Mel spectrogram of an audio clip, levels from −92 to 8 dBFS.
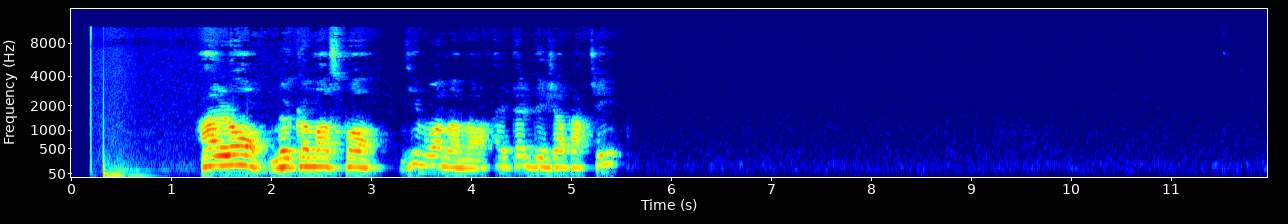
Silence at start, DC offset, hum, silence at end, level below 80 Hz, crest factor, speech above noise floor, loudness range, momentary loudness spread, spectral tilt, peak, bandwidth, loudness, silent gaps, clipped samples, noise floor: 0.3 s; under 0.1%; none; 6.5 s; -54 dBFS; 20 dB; 59 dB; 15 LU; 20 LU; -8.5 dB/octave; 0 dBFS; 11.5 kHz; -16 LUFS; none; under 0.1%; -75 dBFS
